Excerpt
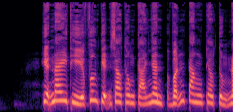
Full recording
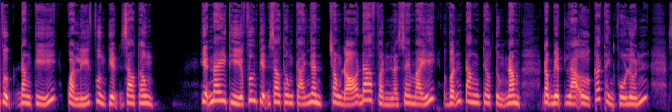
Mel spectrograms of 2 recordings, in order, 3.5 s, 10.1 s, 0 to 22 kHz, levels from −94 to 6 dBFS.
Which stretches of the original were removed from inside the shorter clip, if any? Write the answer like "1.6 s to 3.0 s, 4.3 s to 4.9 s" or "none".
4.8 s to 6.6 s

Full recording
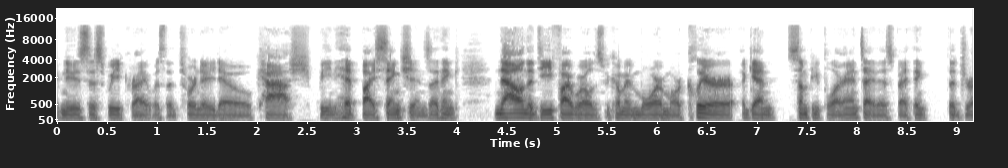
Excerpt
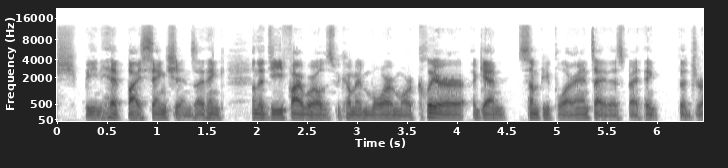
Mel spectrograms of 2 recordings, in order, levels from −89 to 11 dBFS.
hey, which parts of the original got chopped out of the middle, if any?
4.3 s to 4.6 s

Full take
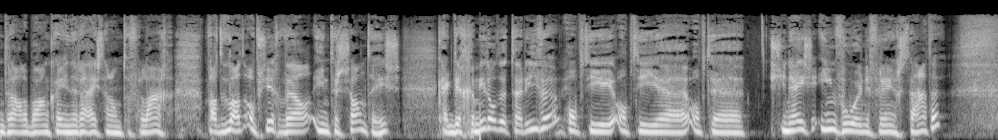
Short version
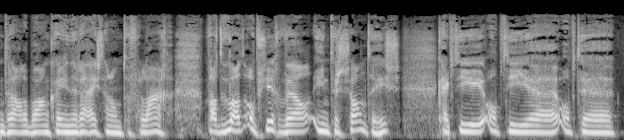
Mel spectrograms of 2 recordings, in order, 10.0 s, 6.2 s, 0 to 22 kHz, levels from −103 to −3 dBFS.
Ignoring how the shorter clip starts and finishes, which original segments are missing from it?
4.5 s to 5.8 s

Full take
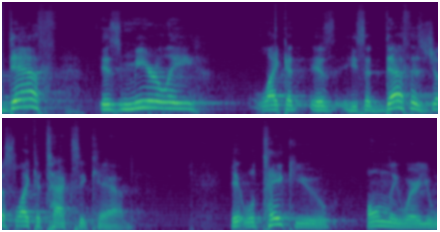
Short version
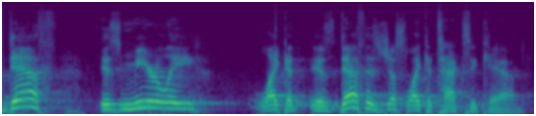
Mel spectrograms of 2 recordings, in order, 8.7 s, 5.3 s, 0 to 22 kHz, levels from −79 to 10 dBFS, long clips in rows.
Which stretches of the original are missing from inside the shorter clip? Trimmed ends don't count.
3.4 s to 3.8 s

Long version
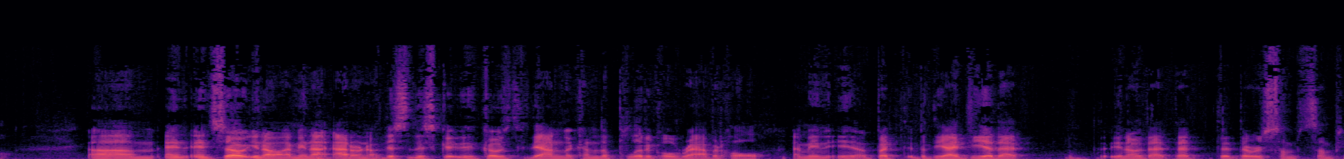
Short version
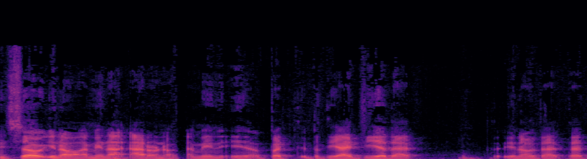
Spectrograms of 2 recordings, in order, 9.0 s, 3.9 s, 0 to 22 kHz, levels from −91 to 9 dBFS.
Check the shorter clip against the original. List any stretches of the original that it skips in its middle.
2.5 s to 5.2 s

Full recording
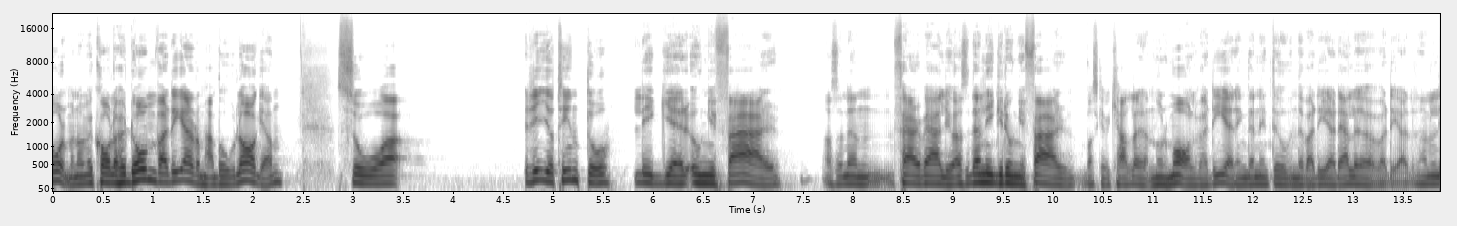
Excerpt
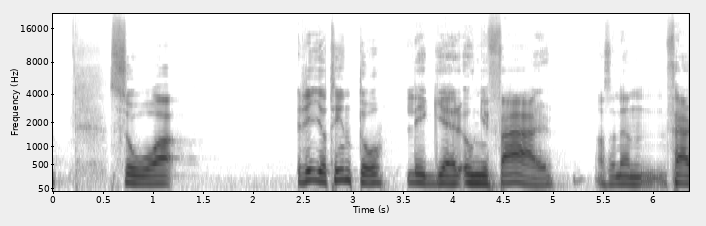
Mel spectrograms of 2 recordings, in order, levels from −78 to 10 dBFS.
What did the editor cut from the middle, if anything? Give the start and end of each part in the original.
none

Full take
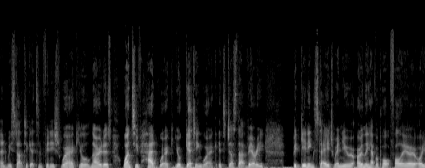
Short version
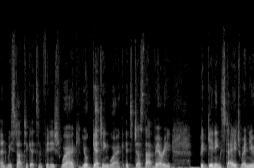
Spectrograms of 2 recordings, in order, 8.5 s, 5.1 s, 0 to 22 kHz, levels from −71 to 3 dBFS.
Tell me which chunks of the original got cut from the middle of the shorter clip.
1.5 s to 3.4 s

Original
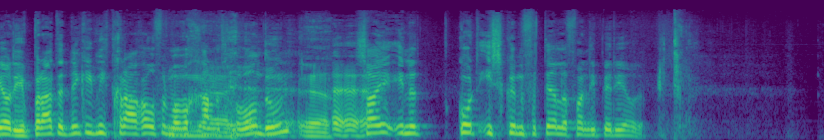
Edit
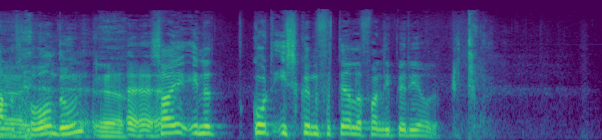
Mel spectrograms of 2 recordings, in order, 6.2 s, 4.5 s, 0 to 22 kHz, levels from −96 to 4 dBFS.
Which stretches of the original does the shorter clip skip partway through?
none

